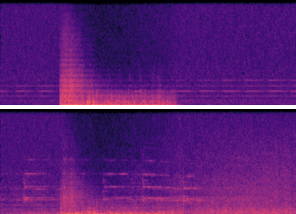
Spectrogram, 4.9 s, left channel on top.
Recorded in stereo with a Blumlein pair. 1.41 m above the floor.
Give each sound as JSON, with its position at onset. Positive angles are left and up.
{"t": 1.0, "sound": "a whoosh", "azimuth_deg": 30, "distance_m": 1.1}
